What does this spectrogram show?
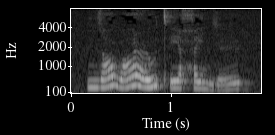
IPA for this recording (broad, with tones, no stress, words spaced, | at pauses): nzɑ˧˥vɑ˧˥ʕu˧˥ tʼe˧ħe˧ nzø˧˥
